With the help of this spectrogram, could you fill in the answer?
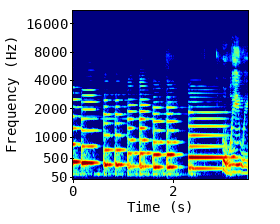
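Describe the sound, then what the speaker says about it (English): Twinkle Twinkle Little Star picked out note by note on piano in a sad minor key, ending on a held note with brief noise. "Same melody in minor."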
